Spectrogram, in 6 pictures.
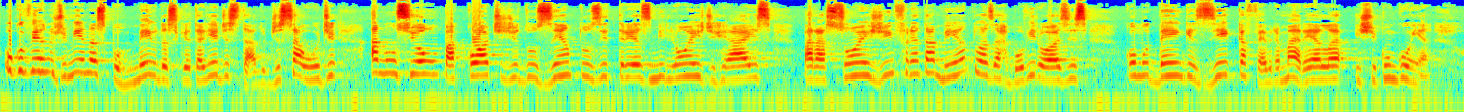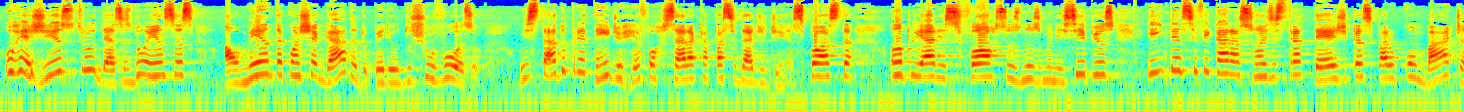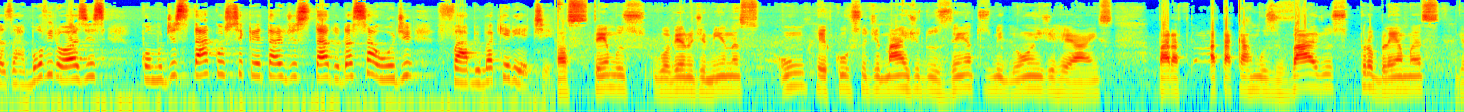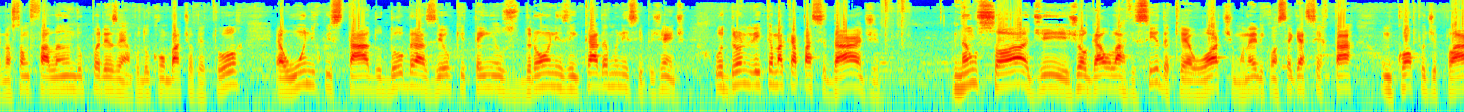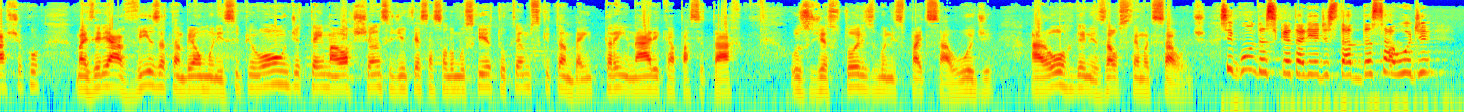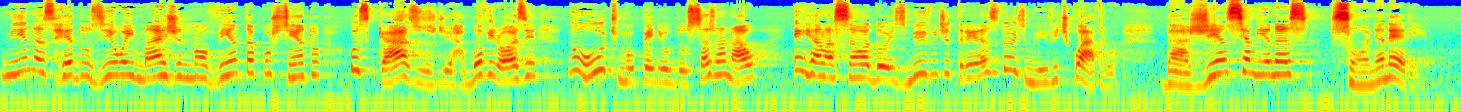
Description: Com planejamento, inovação e descentralização, Estado reforça estratégias para manter queda expressiva dos casos e ampliar a proteção da população mineira. Ouça matéria de rádio.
